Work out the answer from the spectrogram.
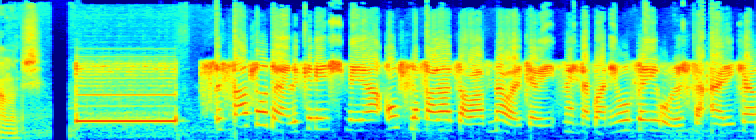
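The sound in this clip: A single steady electronic telephone tone lasts about a second while a call goes to the Maidan Wardak province governor's number. Continuous talking follows.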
